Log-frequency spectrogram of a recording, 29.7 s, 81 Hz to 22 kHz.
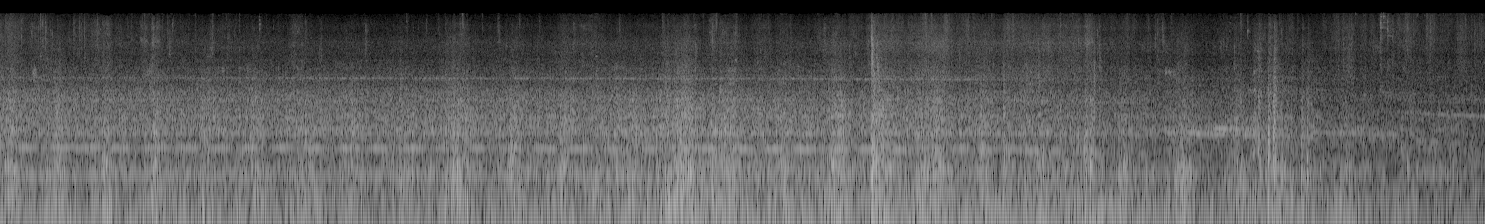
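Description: JR East E231-0 series commuter electric train running, heard inside the car: wheels clacking over rail joints under a steady motor hum. Near the end the motor whine slides down in pitch as the train slows.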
